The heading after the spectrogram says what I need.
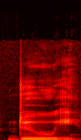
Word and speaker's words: dewy: in between those so thinking of Dewey as dewy do we just allowing your mouth your voice to say uh stay on your mouth to move from the U to the E position that Glide will happen naturally Dewey so do and dewy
